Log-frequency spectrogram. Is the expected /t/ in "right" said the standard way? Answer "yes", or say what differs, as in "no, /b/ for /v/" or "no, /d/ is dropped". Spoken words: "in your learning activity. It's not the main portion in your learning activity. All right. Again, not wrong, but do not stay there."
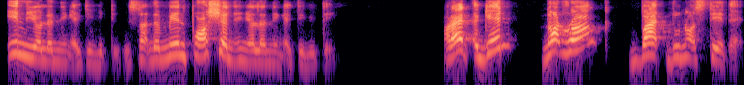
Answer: yes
